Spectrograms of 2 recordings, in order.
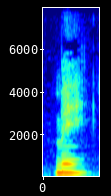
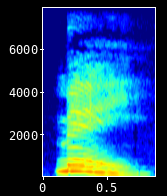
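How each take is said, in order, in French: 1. La syllabe est courte, légère et non accentuée. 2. La syllabe a un ton descendant marqué. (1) "son deuxième caractère se prononce au ton neutre" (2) "Son premier caractère se prononce au quatrième ton"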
